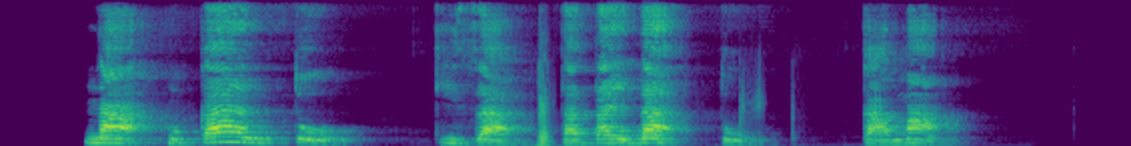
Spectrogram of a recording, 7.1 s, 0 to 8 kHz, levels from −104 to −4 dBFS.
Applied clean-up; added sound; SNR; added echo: neural mask model DeepFilterNet 3.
